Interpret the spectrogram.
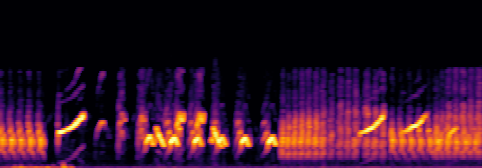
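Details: Cinereous tit sounds meant to lure birds, especially reluctant singers: stuttering buzzy notes, a rising whistle, a string of quick hooked chirps, then a long harsh churr crossed by upslurred whistles.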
